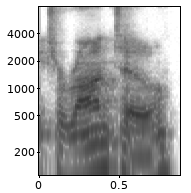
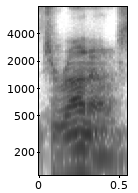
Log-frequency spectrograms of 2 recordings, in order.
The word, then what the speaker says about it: Toronto: Notice, everyone, I want you to notice Micheal does not say Toronto. He says Toronto. So I want you guys to just make note of that. If you want to sound like you know what you're talking about, don't pronounce the T, okay? – Hey, I could be wrong.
